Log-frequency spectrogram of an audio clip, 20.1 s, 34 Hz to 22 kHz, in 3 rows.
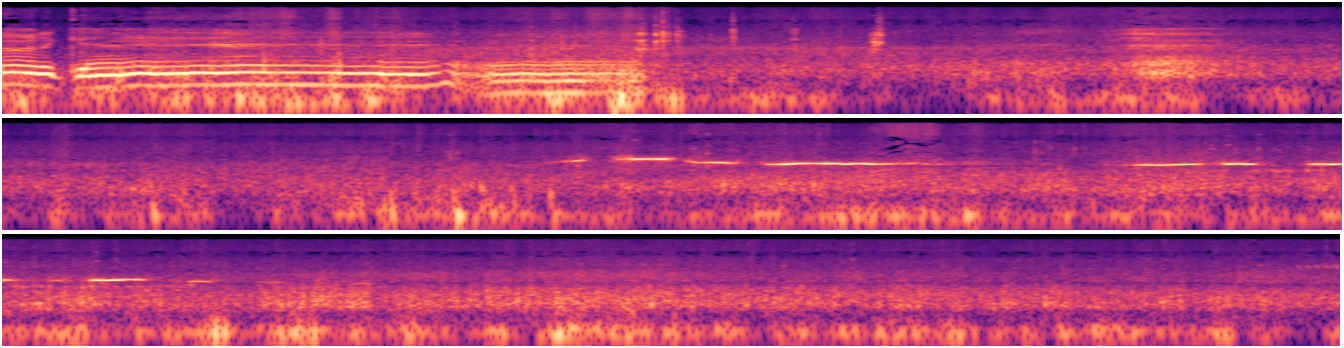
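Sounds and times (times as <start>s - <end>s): rushing water: 0.0s - 20.0s
wind: 0.0s - 20.0s
person whistling a slow tune: 9.4s - 11.6s, 12.2s - 14.8s.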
